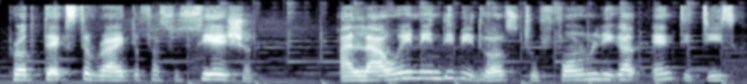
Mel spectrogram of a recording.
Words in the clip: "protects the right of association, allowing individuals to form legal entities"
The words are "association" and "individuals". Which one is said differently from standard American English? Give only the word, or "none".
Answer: individuals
